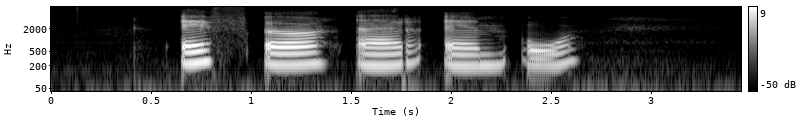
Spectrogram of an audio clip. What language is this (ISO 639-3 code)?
swe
